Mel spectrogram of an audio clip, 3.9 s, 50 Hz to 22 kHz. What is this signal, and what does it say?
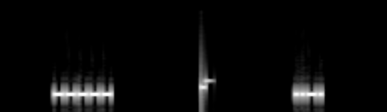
Morse code, heard as a keyed tone, about 40 wpm, 700 Hz. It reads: 0 F
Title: Single Character (Letter:Number:Punctuation:Prosign) Alt 40wpm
